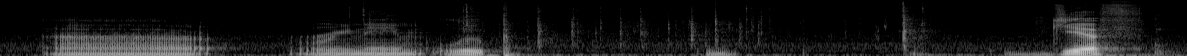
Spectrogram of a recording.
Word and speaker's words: GIF: one more time loop and i'm gonna have gif uh rename loop gif not jiff if it was uh if gif stands for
